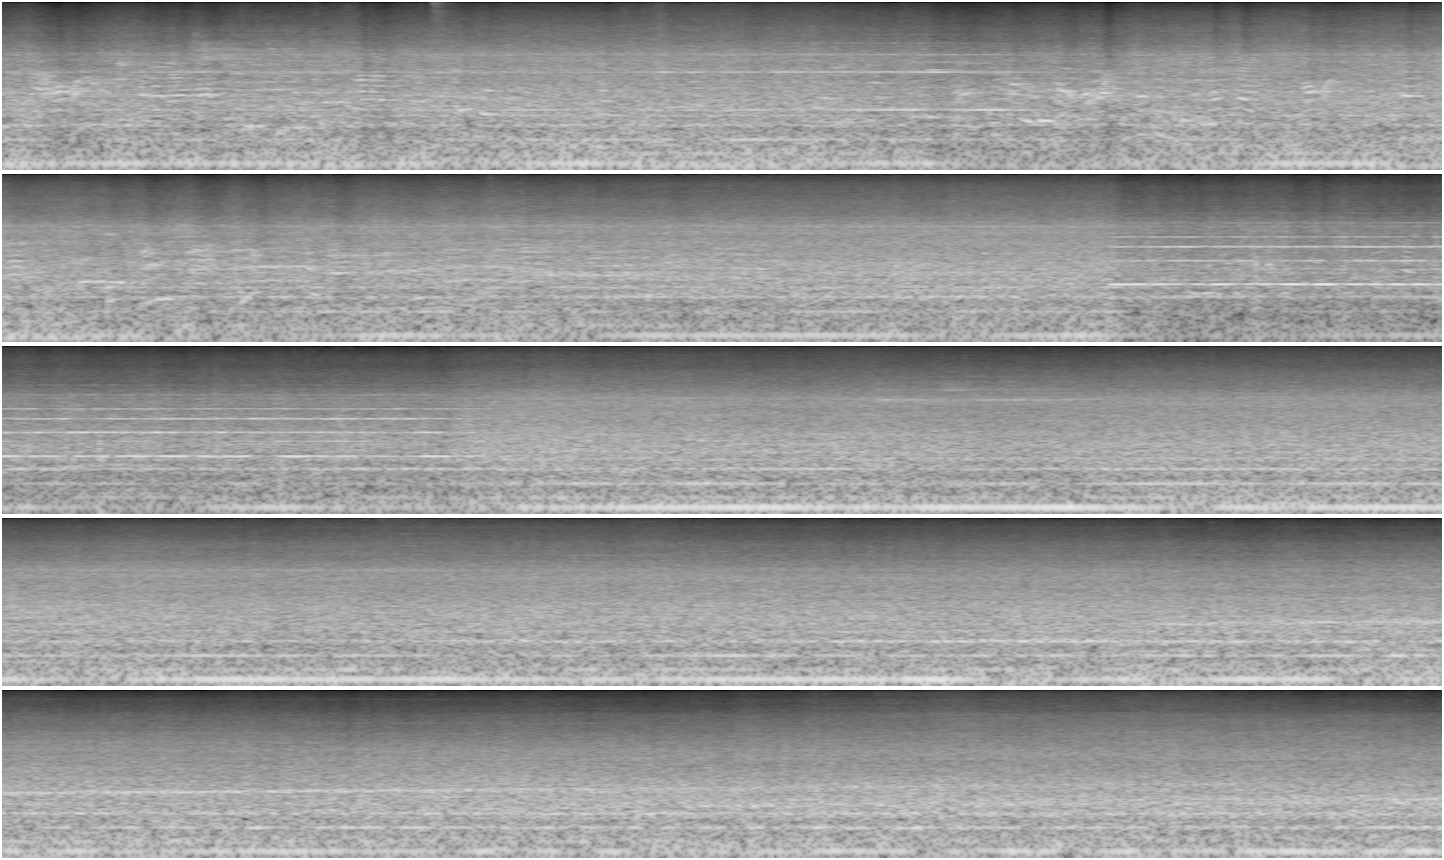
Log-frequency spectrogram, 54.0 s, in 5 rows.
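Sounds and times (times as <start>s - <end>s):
train rushing with low hum: 0.0s - 54.0s.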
